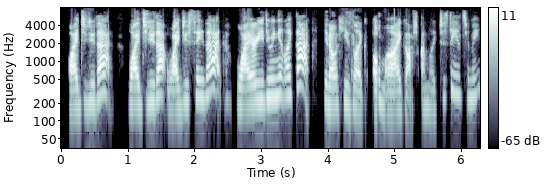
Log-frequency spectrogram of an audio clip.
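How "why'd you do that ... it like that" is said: put-on mimicked pestering two-year-old voice. Recalling asking him a million questions about his technique, retell your toddler-like pestering questions. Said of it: "I was like a two year old".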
